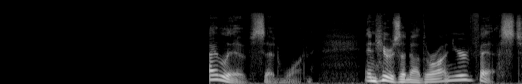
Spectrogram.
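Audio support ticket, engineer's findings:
Audio dropout to silence, 0.00–2.10 s, already under way when the clip begins. Silence, no room tone, then speech cuts in abruptly at 2.10 s. Likely cause: input lost upstream (disconnected mic, failed link or mute) while the recorder kept writing silence. Content in the gap unrecoverable.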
